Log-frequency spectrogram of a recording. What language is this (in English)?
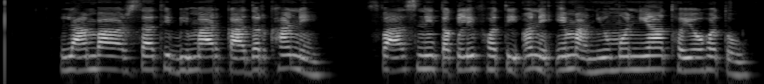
Gujarati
